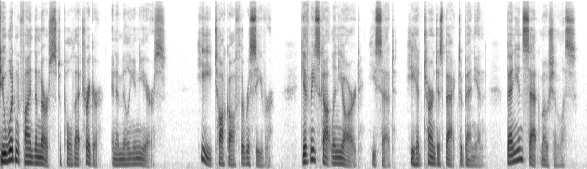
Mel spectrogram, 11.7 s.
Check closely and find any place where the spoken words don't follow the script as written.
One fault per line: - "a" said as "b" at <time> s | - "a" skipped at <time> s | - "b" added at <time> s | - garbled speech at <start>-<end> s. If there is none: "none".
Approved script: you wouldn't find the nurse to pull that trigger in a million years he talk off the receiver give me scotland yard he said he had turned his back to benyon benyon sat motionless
none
